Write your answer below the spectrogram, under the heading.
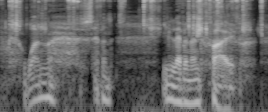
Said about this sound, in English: Stephen hands him all his coins.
